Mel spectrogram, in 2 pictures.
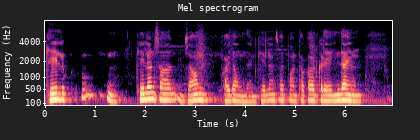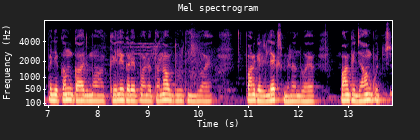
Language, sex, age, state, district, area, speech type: Sindhi, male, 45-60, Gujarat, Kutch, rural, spontaneous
